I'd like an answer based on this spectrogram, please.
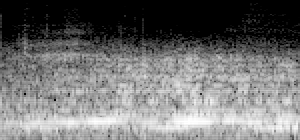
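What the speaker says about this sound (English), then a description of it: "There's a train, I guess." A train rumbles past at a distance, a steady low drone with faint tonal hum that swells slightly and stays constant, with no voices over it.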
